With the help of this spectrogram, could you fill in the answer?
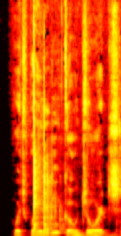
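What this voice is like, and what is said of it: Dumb cartoony character voice. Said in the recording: “dumb cartoony it was like dumb guy character voice. Kind of like this.”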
